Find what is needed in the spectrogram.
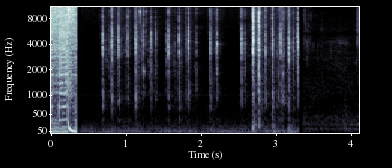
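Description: Electronic dance music cuts off abruptly about a third of a second in. About three seconds of light, irregular clicks follow, then it falls almost silent.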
